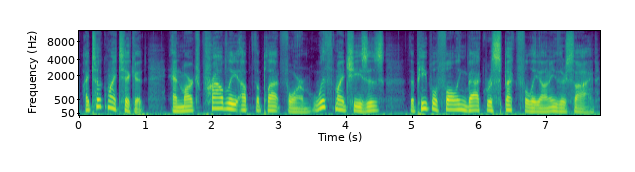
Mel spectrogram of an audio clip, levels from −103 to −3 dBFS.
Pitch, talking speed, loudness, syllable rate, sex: 135 Hz, 160 wpm, -18 LUFS, 4.7 syllables/s, male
